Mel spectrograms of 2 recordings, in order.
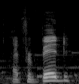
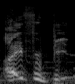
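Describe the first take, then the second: First: It is said in the reader's ordinary voice. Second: It is said in a put-on old man's voice. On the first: The speaker calls it wrong. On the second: The speaker calls it right.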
